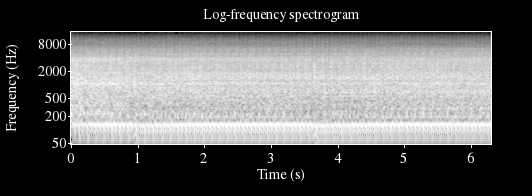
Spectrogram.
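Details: 1951 Farmall Cub tractor after a carburetor clean and fresh fuel, just started with plenty of oil pressure: a low, steady purr at a slow, even idle, no skips or rattles; running sweetly.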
